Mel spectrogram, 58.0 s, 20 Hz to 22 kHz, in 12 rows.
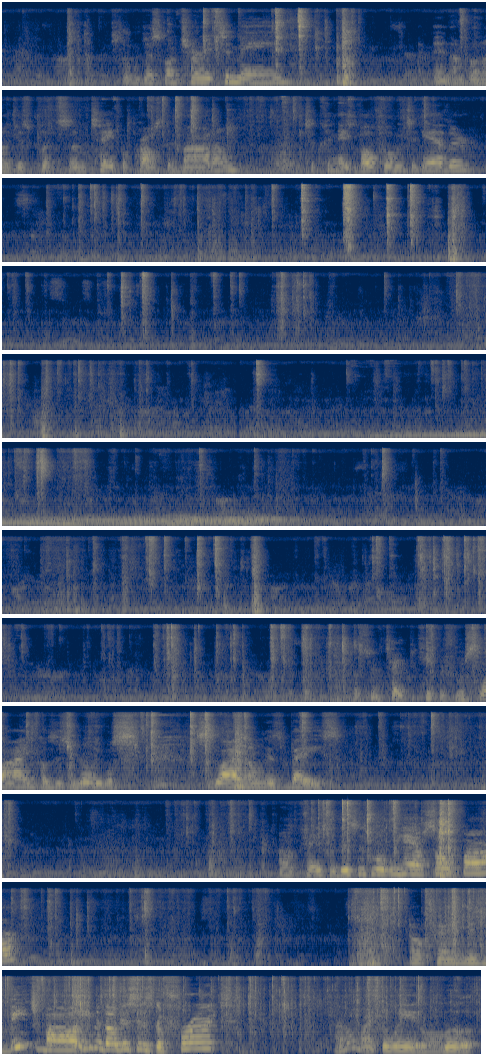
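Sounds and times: packing tape being handled: 15.5 - 17.8, 32.6 - 34.1, 34.8 - 37.6, 45.2 - 51.1, 51.8 - 58.0
low rumble: 22.6 - 27.9
boxed toys crinkling: 51.9 - 58.0.

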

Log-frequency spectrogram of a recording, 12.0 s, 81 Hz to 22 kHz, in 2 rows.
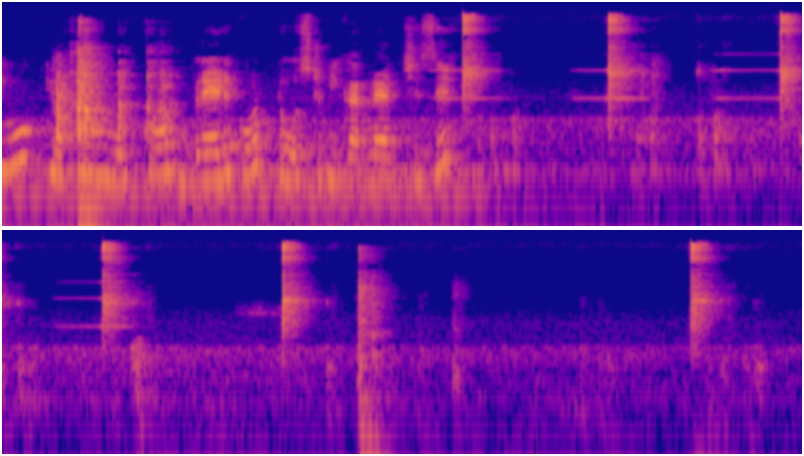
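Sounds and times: gas stove igniter clicks: 6.7 - 7.0, 8.1 - 8.4, 11.2 - 11.4.

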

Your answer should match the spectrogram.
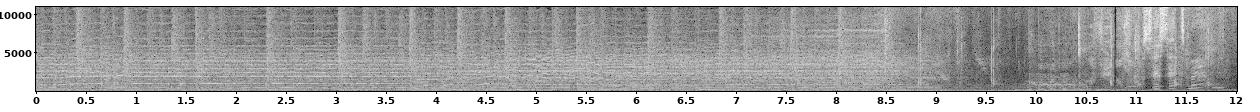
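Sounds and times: horse hooves clip-clopping: 0.0 - 2.6, 8.5 - 12.0
soundtrack music: 0.0 - 10.7.

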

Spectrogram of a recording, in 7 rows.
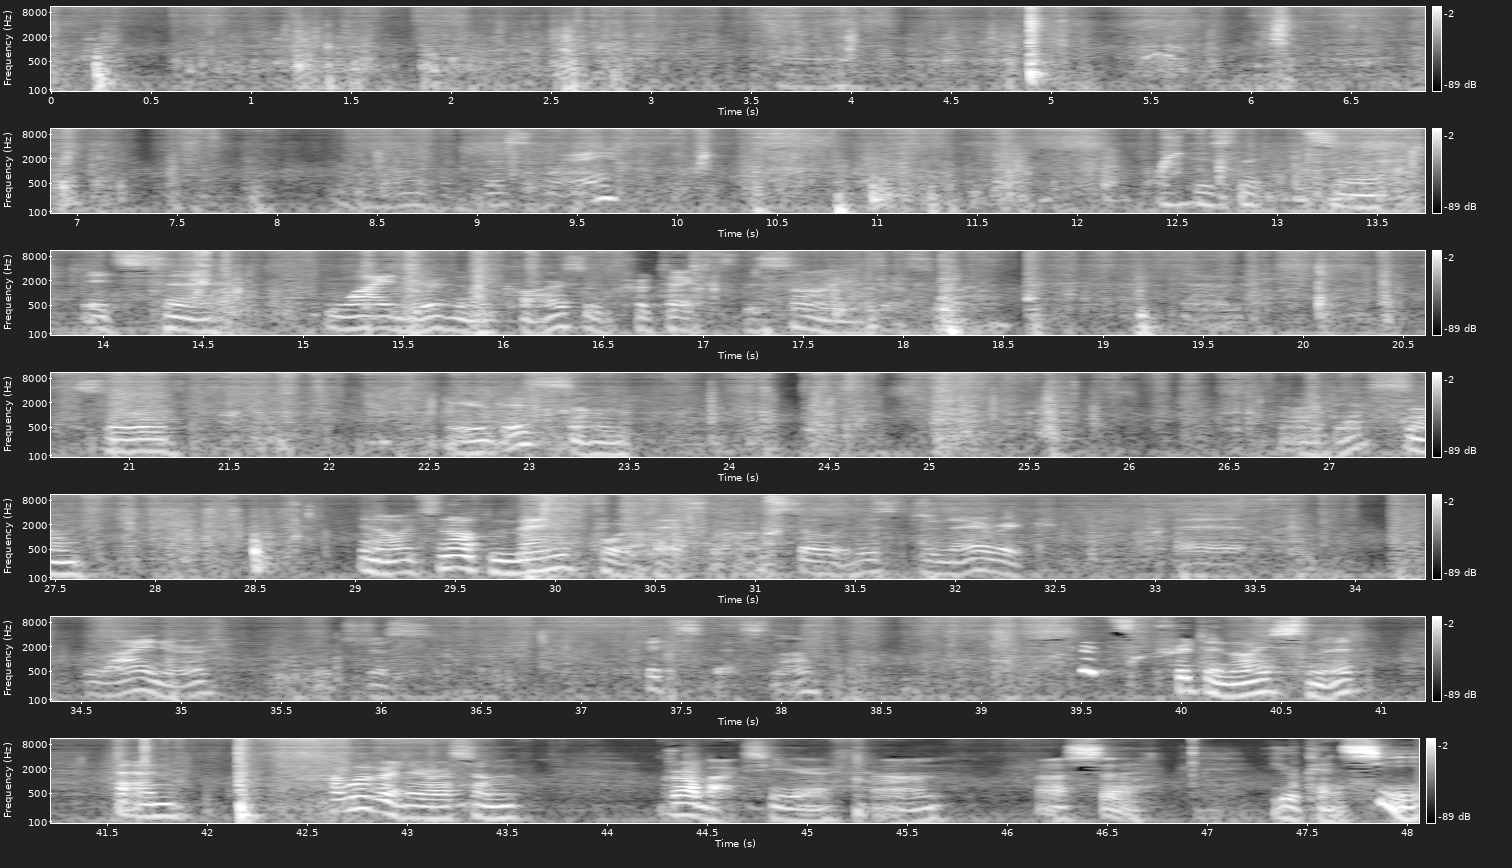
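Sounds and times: liner rustling and shuffling: 0.0 - 43.6.

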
